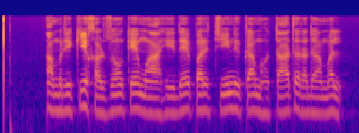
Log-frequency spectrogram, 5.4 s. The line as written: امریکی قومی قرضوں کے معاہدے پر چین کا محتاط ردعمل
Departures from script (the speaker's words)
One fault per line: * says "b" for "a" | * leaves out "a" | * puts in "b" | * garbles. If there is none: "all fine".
* leaves out "قومی"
